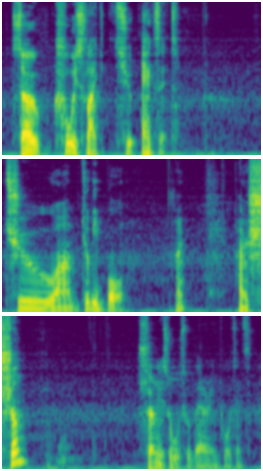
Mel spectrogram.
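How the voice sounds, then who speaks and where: A man from China with a Chinese accent, a native Chinese speaker, teaching an informal language lesson and repeating words to demonstrate pronunciation. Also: low-pitched.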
